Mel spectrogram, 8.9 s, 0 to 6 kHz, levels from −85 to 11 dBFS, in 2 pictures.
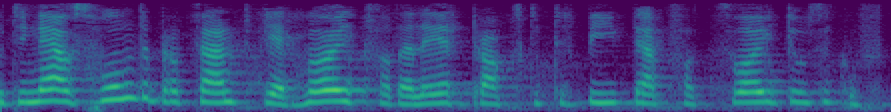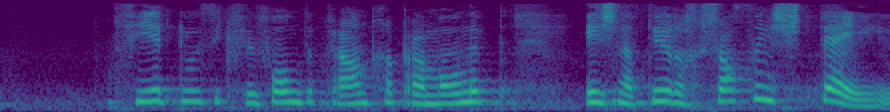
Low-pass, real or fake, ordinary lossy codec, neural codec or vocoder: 5.4 kHz; fake; MP3, 32 kbps; codec, 16 kHz, 1 kbps, FunCodec, trained on LibriTTS, 50 frames a second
